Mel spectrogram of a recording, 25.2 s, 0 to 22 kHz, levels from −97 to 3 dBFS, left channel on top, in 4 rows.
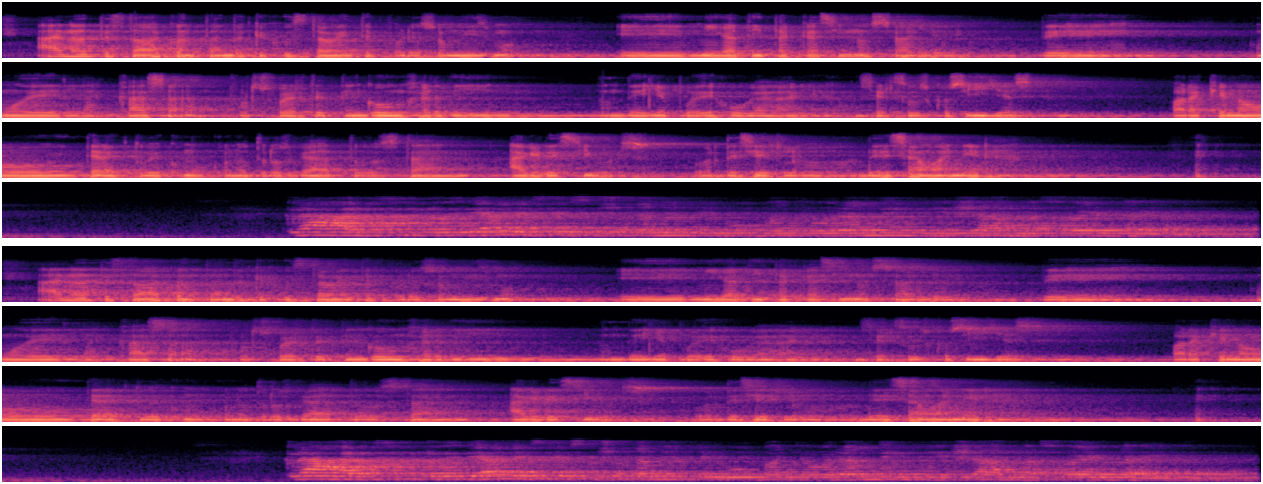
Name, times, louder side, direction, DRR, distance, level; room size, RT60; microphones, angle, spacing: voice 1, 0.0-2.6 3.1-4.9 5.1-5.7 6.3-11.5 12.2-17.7, left 1 dB, 40° left, 5 dB, 1.0 m, -26 dB
voice 2, 13.2-13.5 20.3-24.9, right 1 dB, 30° right, -4 dB, 5.9 m, -33 dB
29.5 x 15.0 x 7.0 m, 2.9 s
head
